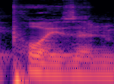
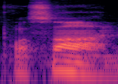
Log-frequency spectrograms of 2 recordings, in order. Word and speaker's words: Poisson: involving Poisson probability distributions I always want to say poison but is pronounced Poisson in French so so Poisson probability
